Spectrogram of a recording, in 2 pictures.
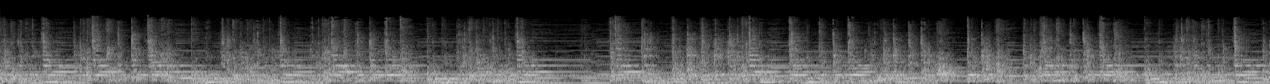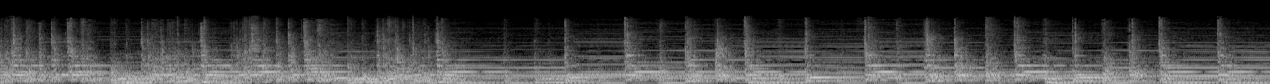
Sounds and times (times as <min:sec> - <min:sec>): Tabla: 0:00.0 - 0:25.4.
